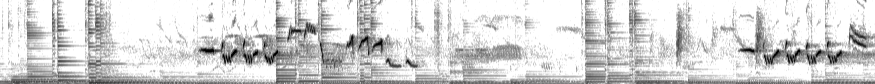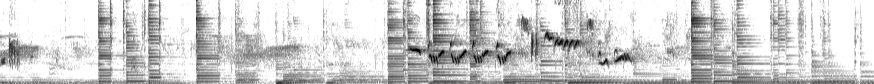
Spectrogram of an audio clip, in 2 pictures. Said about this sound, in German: Das war der Gartenrotschwanz.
